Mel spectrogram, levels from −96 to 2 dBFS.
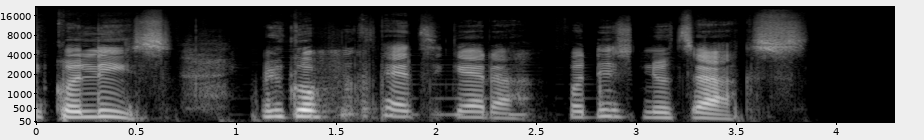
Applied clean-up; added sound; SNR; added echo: neural mask model DeepFilterNet 3.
